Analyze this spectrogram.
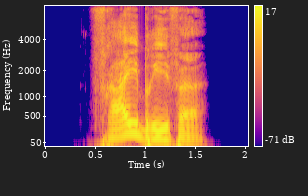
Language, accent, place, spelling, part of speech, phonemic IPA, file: German, Germany, Berlin, Freibriefe, noun, /ˈfʁaɪ̯ˌbʁiːfə/, De-Freibriefe.ogg
- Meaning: nominative/accusative/genitive plural of Freibrief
